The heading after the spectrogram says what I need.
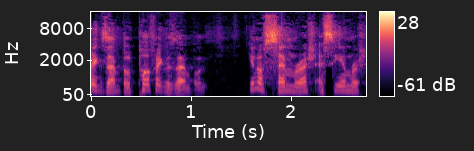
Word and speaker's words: Semrush: give you an example perfect example you know semrush i see how do you pronounce this semrush rcm that's a topic going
